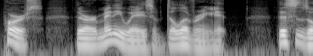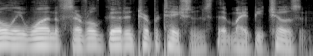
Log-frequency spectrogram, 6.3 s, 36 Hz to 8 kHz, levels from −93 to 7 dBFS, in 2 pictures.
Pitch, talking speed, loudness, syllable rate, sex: 95 Hz, 200 wpm, -17 LUFS, 6.9 syllables/s, male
